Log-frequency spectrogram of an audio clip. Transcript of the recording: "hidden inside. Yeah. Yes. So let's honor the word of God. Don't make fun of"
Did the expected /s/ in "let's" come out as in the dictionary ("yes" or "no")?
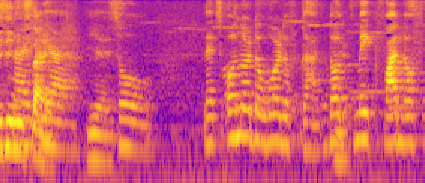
yes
